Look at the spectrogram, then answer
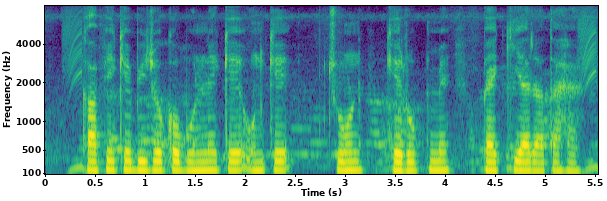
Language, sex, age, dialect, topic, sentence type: Hindi, male, 18-24, Hindustani Malvi Khadi Boli, agriculture, statement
